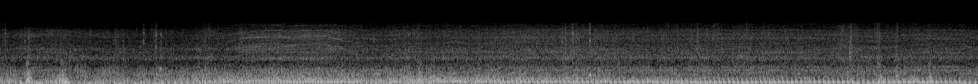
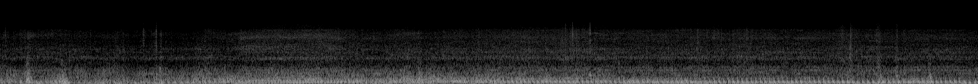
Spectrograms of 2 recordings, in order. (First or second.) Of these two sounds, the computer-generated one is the second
